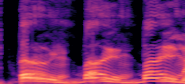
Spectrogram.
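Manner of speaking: imitating a shotgun blasting; shotgun booms. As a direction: fire off the shotgun with your mouth. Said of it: "takes their shotgun out and goes".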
